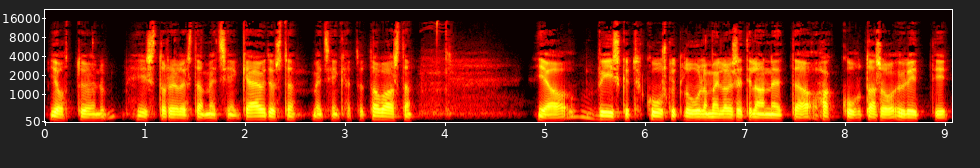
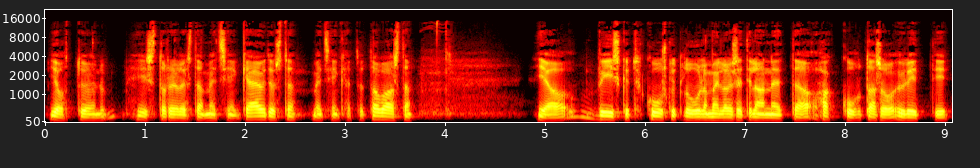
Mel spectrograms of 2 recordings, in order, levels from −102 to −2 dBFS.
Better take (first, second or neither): neither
